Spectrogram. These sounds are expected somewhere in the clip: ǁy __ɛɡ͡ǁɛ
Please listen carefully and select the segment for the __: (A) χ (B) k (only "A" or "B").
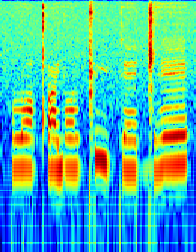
B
